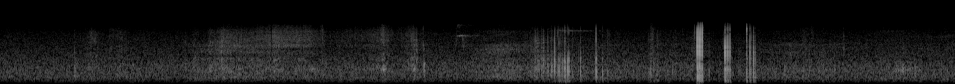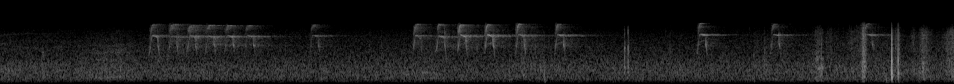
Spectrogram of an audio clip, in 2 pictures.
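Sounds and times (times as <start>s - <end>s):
songbird chirping: 4.5s - 4.8s, 11.0s - 13.0s, 13.6s - 15.6s, 16.5s - 18.6s.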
